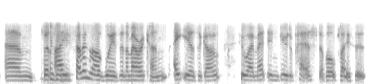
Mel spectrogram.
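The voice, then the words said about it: London English accent. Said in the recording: “as you might tell from my accent, I come from London, England”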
